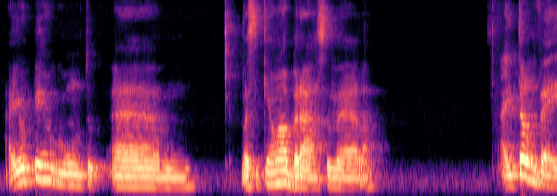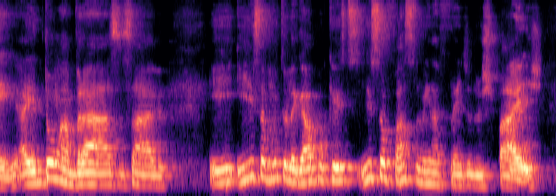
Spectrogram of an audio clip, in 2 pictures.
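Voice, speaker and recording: A man's voice: fairly high pitch, lively intonation, normal speed, dark tone, echoey room. A Brazilian man interviewing in a casual chat, talking about hugging the children at the school where he works. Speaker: interviewer, teacher.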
